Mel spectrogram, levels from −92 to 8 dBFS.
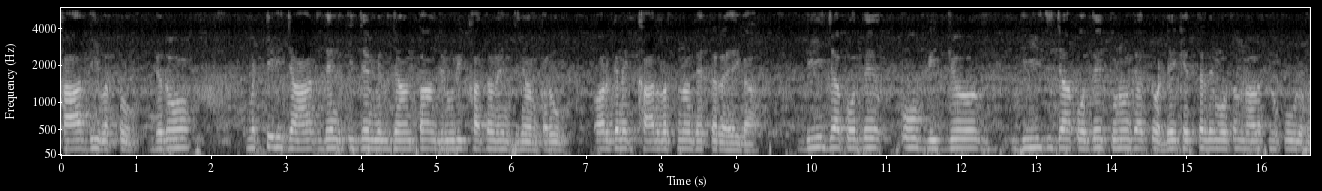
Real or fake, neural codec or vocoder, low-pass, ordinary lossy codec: real; none; 5.4 kHz; none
